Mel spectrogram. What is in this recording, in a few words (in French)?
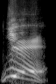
reussite hom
